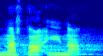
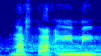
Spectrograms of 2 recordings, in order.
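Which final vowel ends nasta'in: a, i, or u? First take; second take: a; i. First: The word ends in an a vowel. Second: The word ends in an i vowel. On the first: "Yang kedua dibaca fathah" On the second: "Au kasroh"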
